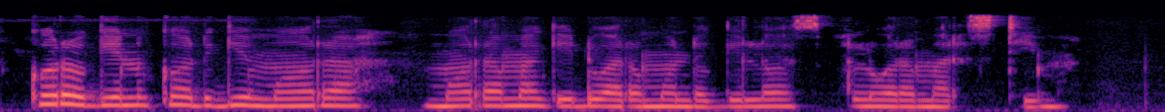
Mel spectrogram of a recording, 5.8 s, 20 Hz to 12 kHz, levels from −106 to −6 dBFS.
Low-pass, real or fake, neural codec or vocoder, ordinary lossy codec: 7.2 kHz; real; none; none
